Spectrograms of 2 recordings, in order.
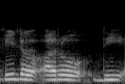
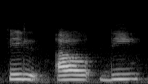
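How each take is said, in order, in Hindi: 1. शब्द को एक अतिरिक्त स्वर डालकर तोड़कर बोला जाता है। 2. शब्द को सहज तरीके से, बिना अतिरिक्त स्वर के बोला जाता है।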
